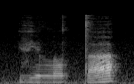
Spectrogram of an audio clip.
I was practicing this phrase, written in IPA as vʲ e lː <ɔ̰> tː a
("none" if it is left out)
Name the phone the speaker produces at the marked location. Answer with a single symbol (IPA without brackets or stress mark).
ɔ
